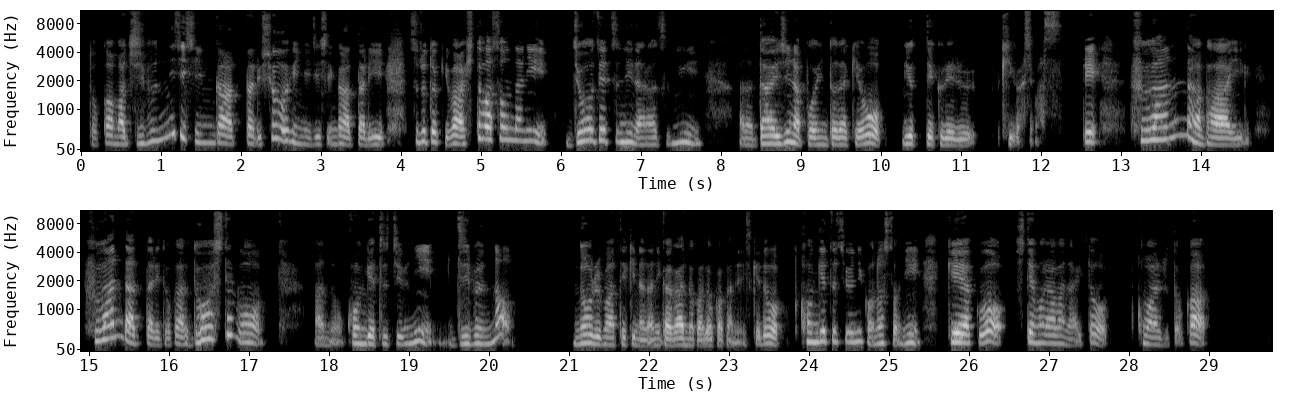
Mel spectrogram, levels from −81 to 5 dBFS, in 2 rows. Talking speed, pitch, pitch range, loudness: 285 characters per minute, 205 Hz, 175-245 Hz, -25 LUFS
